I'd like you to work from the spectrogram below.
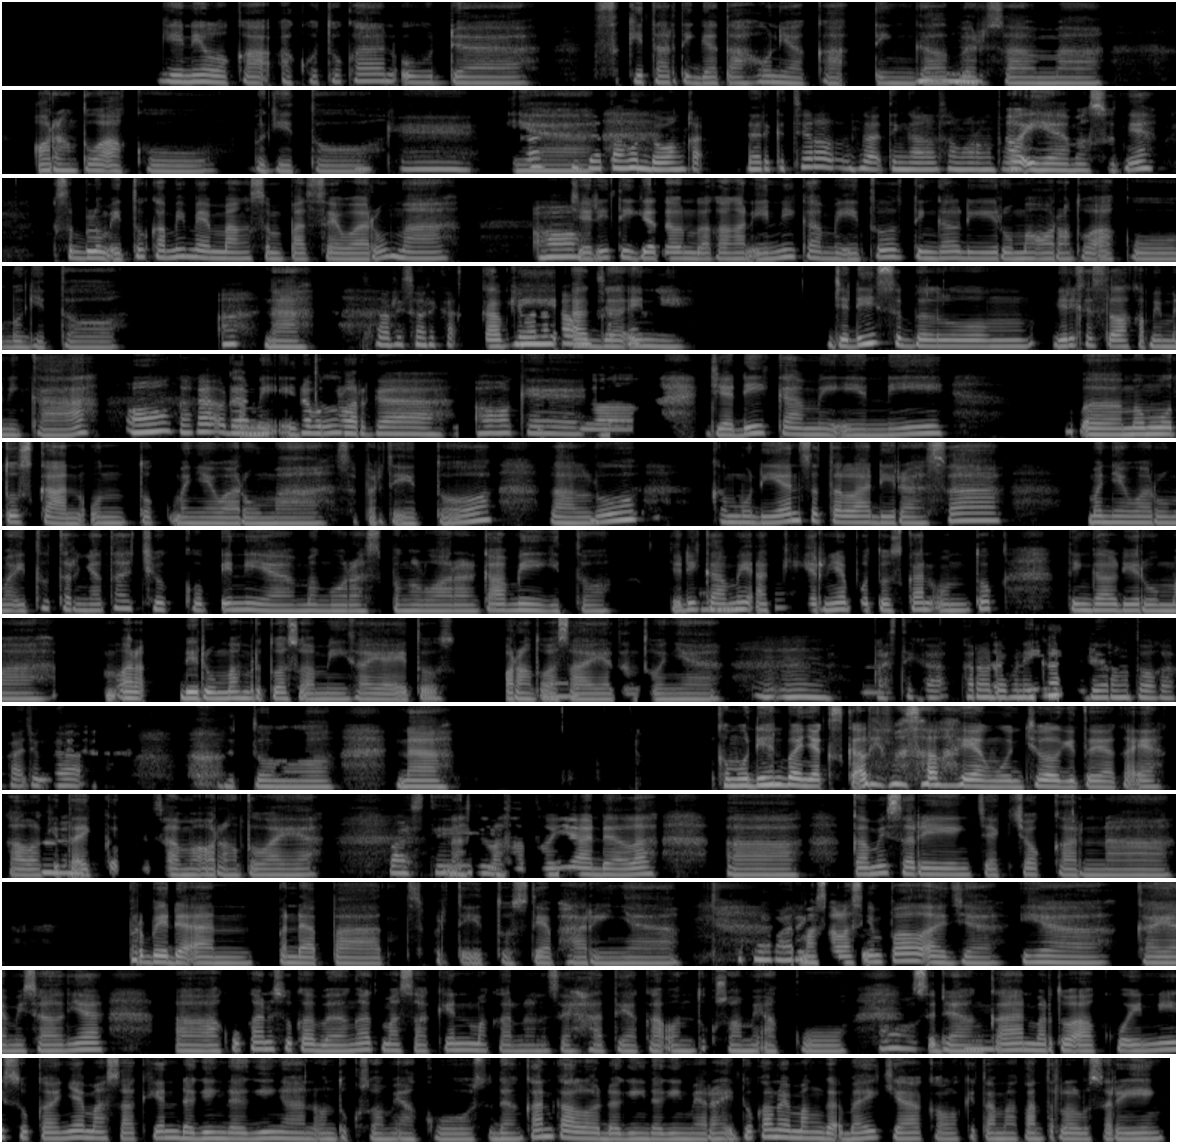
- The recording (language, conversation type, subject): Indonesian, advice, Haruskah saya membeli rumah pertama atau terus menyewa?
- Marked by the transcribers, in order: tapping; other background noise; unintelligible speech; unintelligible speech; swallow; laughing while speaking: "masalah"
